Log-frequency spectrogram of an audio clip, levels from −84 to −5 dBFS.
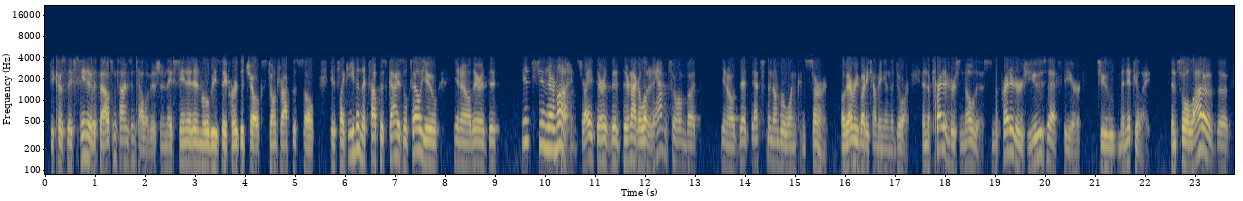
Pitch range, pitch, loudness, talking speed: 115-140 Hz, 125 Hz, -26 LUFS, 210 wpm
